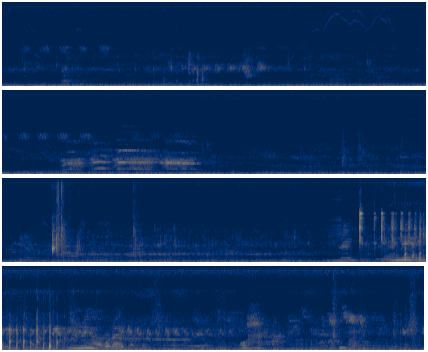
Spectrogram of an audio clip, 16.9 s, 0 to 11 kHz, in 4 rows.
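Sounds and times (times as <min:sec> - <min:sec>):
drawn-out bird call: 0:11.9 - 0:14.8.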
